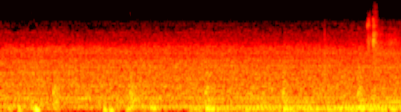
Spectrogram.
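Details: Air conditioner just switched on for summer gives a low rumble with irregular dull pops about once a second, getting louder; technician says a fitting on the drain hose outside fixes it, air pushing back through the drain hose.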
